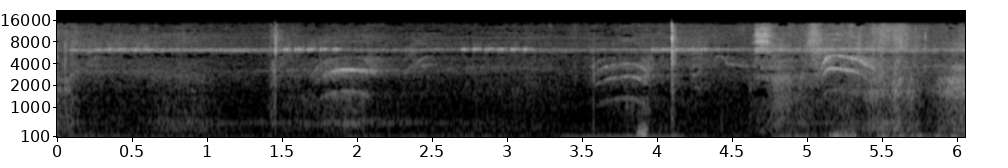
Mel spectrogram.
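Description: Rainforest ambience: a bird gives a few short arched, whistled calls about a second apart, over a steady high insect whine.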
